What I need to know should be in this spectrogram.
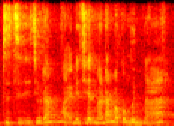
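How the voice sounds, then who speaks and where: A man's voice: mid-range voice, quick pace, darkish tone, a little hiss or hum. A man hosting a gaming livestream in casual chat, playful and teasing with his viewers, rambling and restarting his sentences. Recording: echoey room.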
